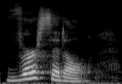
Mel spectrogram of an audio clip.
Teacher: American English speakers will tend to pronounce it like I just did versatile that last part sounds like ol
